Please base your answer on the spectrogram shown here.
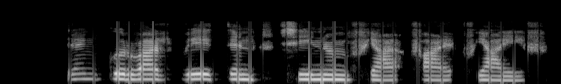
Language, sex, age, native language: Icelandic, male, 8, Icelandic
